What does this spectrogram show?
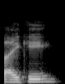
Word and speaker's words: psyche: one being psyche uh not at all spelled like you would think but pronounced psyche and this is meaning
